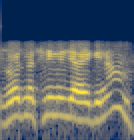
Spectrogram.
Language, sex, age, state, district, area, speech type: Hindi, male, 45-60, Uttar Pradesh, Lucknow, urban, conversation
